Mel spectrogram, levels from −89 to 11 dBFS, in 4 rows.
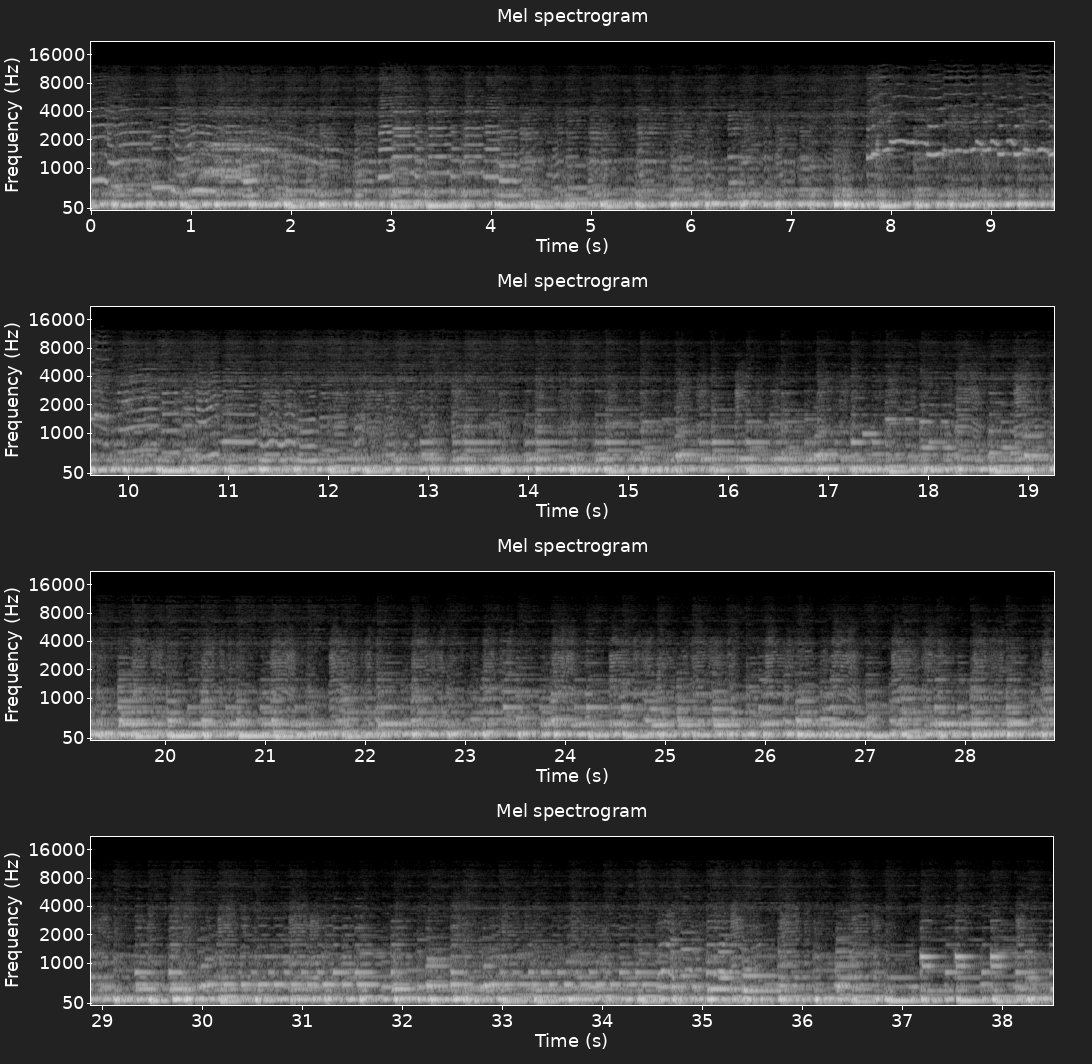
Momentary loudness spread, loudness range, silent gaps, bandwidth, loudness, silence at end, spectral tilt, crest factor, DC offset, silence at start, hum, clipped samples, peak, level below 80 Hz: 4 LU; 2 LU; none; 6.4 kHz; -18 LUFS; 0 s; -9.5 dB/octave; 16 dB; under 0.1%; 0 s; none; under 0.1%; 0 dBFS; -40 dBFS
